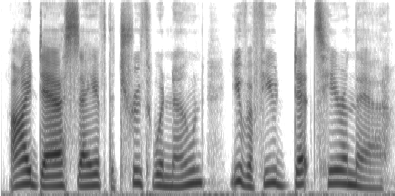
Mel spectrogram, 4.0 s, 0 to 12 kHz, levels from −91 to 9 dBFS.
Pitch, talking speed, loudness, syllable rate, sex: 195 Hz, 230 wpm, -18 LUFS, 5.5 syllables/s, female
